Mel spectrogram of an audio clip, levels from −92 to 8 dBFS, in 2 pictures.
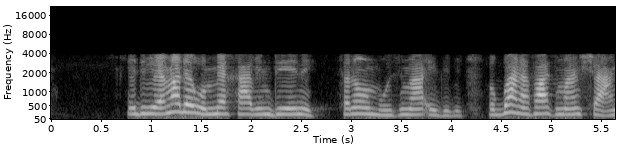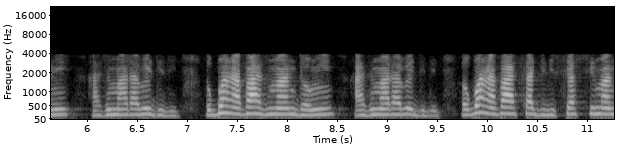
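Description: Throughout, the speech carries GSM full-rate codec damage: pulse-driven vocal-tract coding leaves a plainly buzzy, gravelly roughness, and the spectrogram shows nothing above 3.8 kHz.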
